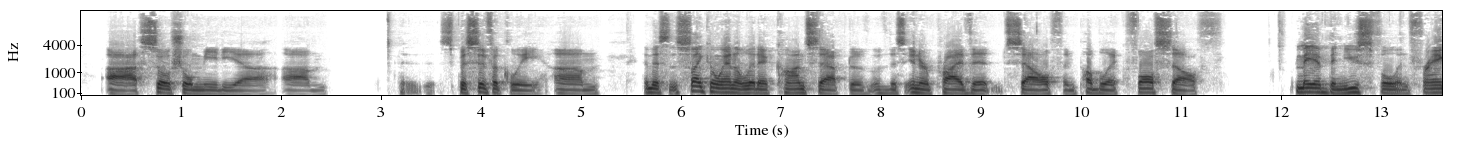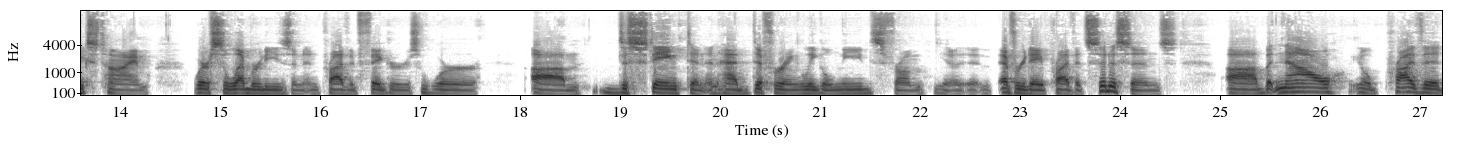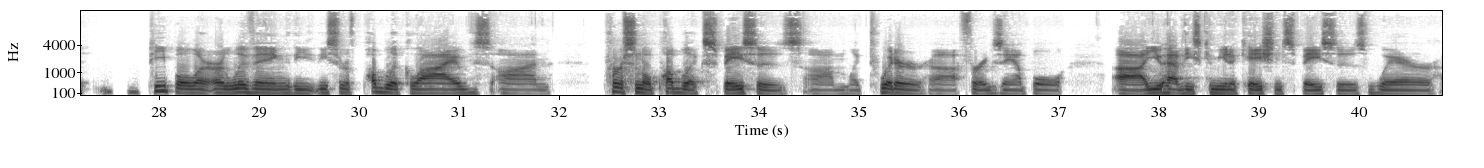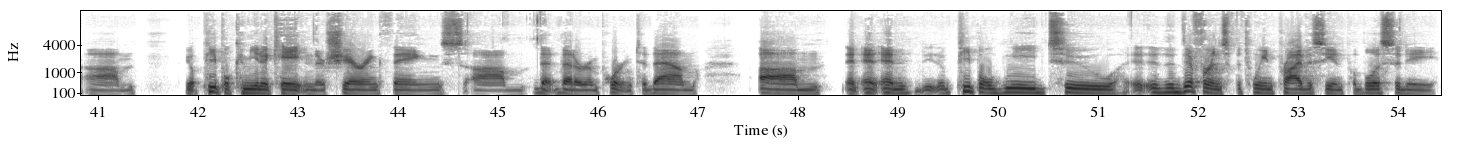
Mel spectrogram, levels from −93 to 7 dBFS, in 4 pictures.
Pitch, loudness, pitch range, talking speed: 115 Hz, -18 LUFS, 105-125 Hz, 120 wpm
